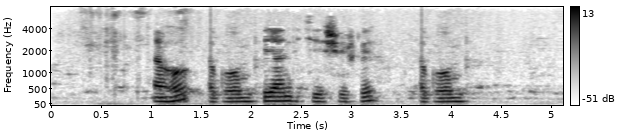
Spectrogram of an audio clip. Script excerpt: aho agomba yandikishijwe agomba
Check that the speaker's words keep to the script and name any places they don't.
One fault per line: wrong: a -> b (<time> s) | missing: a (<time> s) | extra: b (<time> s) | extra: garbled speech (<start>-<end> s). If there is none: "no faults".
no faults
